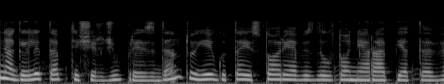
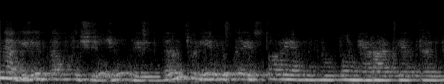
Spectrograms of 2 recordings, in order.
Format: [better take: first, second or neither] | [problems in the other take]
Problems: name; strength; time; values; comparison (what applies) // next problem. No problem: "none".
first | noise reduction (neural separator model SepFormer DNS4)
